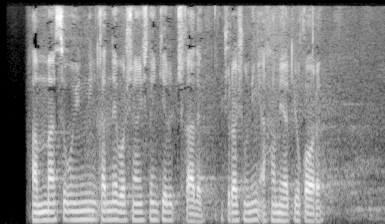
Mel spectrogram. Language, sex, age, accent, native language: Uzbek, male, 18-24, Jizzax, Uzbek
